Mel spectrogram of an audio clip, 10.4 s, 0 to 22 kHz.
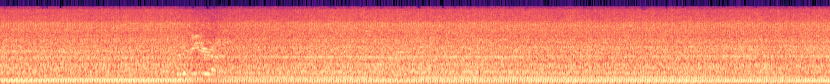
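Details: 1984 Honda EM600 generator on a cold start holds a high, steady racing pitch that never settles to normal speed. Engine overspeed, likely from a governor fault; the fine-tune adjuster knob did little, and a throttle issue is suspected.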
